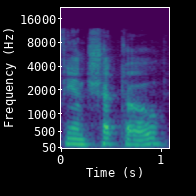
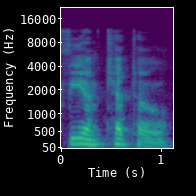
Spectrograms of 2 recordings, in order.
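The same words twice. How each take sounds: First: The middle consonant is a 'ch' sound. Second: The middle consonant is a 'k' sound. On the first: The speaker calls it wrong. "It's not fianchetto. Italians don't pronounce the C H with the ch sound" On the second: The speaker calls it right. "they pronounce it with a k sound. So it's fianchetto"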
